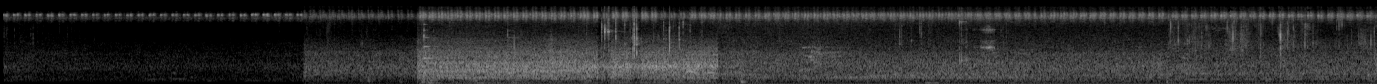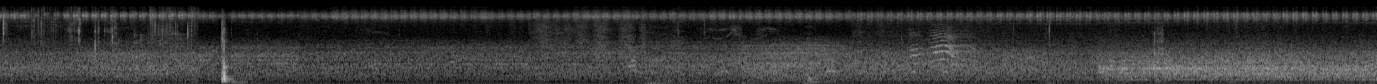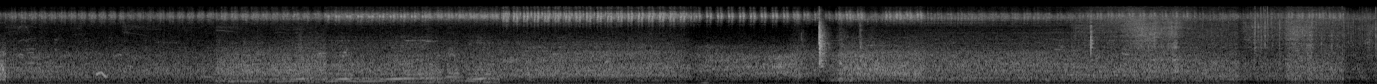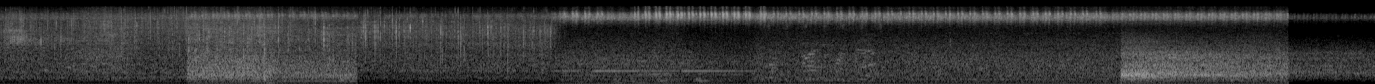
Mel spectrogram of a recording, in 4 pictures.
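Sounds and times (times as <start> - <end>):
crickets chirping: 0.0 - 55.0
patties sizzling in oil: 4.2 - 16.5, 38.1 - 52.6.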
